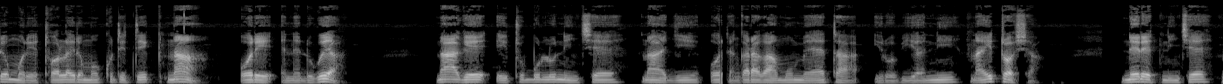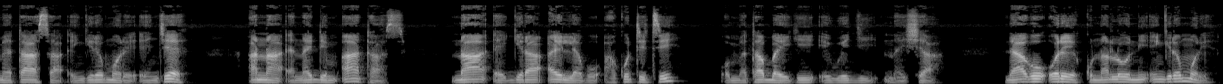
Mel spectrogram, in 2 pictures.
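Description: Damaged data in a compressed stream occurs from 7.17 to 7.27 s. Corrupted bytes make the decoder misread those frames and lose sync while it hunts for the next valid frame header, so the speech breaks into a brief glitch lasting about a tenth of a second.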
